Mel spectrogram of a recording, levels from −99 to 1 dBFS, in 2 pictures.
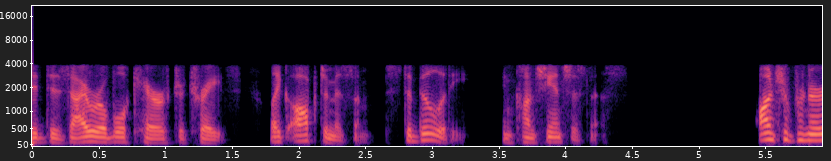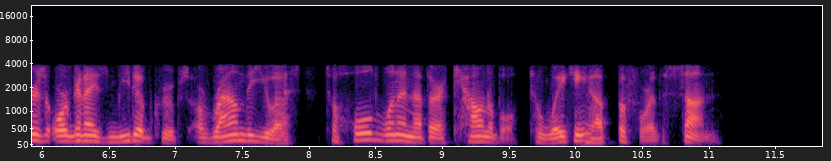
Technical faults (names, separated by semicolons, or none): VoIP packet loss concealed by the speech codec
